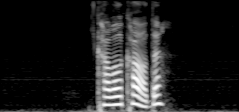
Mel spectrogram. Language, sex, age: Norwegian, female, 48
